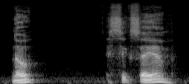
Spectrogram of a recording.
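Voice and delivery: ordinary delivery

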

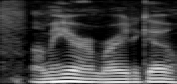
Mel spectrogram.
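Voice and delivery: lacking energy, unenergetic. Guest arriving on the show, answering the host with low energy. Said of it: "You sound a little without energy today".

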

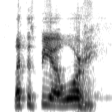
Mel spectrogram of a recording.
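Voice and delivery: high, loud yell.

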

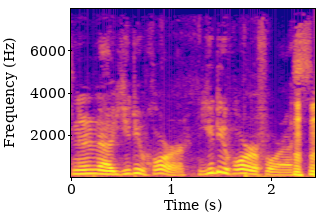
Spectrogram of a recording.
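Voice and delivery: ordinary talk, nothing marked

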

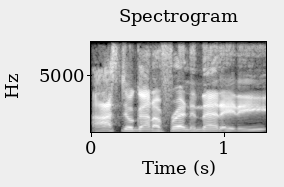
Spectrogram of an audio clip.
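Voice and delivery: put-on Cajun accent pitched way up, very loud. Retelling what a fired coach told his AD: Ed Orgeron Cajun accent. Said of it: "with that beautiful Cajun accent that he has".

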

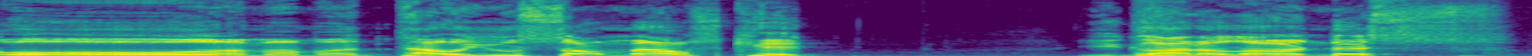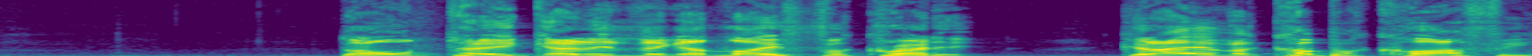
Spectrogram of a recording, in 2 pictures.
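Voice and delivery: put-on voice of a homeless man. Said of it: "I'm doing a voice that's not his voice".

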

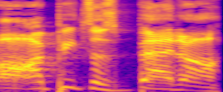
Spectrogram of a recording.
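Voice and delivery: acted riled-up, defensive anger. Mocking people who insist their pizza is better: imitating angry people. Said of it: "angry people being like".

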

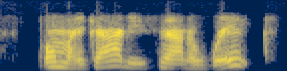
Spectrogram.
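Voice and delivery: terrified, panicked, frightened cry. Recalling trying to wake a screaming sleeper, retelling terrified panic. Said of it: "I'm terrified at this point".

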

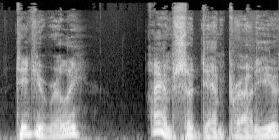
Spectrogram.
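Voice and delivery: surprised, astonished tone. Hearing that the guest read the American Constitution, the host responds: surprised. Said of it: "Don't sound so surprised".

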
